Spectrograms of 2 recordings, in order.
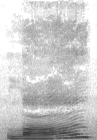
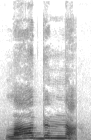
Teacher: We put our tongue up and we make a pause, we make the sound a bit longer and we move to n sound. Ладно. The last sound is a because unstressed o is always a.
